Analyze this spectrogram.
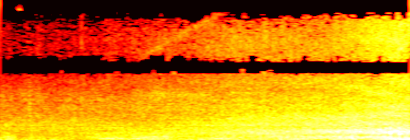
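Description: A car drives along the street toward the listener.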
